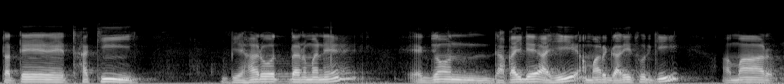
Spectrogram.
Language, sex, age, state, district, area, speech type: Assamese, male, 60+, Assam, Barpeta, rural, spontaneous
